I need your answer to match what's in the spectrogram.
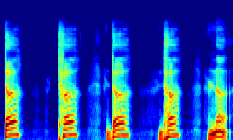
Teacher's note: ನಮ್ಮ ಮೂರನೇ ಸ್ಟಾಪ್ ಸ್ವಲ್ಪ ವಿಭಿನ್ನವಾಗಿದೆ ಇದರ ಹೆಸರು ಮೂರ್ಧನ್ಯ ಇಲ್ಲಿ ಶಬ್ದ ಮಾಡಕ್ಕೆ ನಾಲಿಗೆ ತುದಿಯನ್ನ ಹಿಂದಕ್ಕೆ ಮಡಚಿ ಗಟ್ಟಿ ಅಂಗುಳಿನ ಸ್ವಲ್ಪ ಹಿಂದಕ್ಕೆ ತಟ್ಟಬೇಕು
